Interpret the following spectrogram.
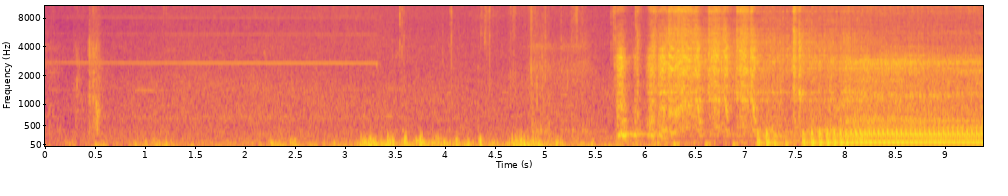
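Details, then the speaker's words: Fuel-injected Polaris Sportsman 110 that won't move in gear: quiet lead-in, then it fires at once and settles into a steady, even idle with no misses. The engine itself runs fine. "See, it runs really good."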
